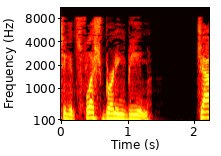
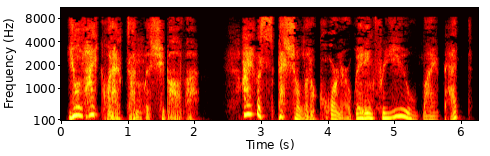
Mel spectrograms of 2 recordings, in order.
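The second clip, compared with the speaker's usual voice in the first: soft, swooping menace, sinking at the end; gloating goddess; 5 dB quieter than usual. A narrator's reading. Ishtab to Apuch, softly gloating. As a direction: purr a threat, trailing down to a hush.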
